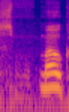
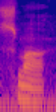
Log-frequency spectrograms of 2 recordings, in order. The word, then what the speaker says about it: SMOK: You know, I'm really fucking surprised at all the smoke lovers. Smoke. It is pronounced smoke. I figured this out. It's not smock. Smock kind of sounds stupid when you think about it.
